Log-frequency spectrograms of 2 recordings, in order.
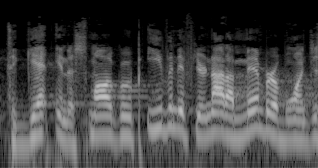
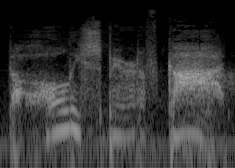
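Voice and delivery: very soft, near-whisper; hushed reverence; 12 dB quieter than usual. Acted. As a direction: say it in a reverent hush. Hushed after shouted climax.

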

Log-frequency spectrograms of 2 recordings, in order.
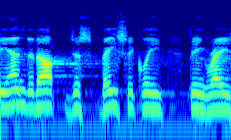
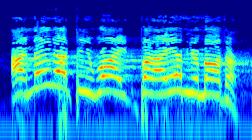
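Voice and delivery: high, loud bossy mom; mock mother authority; 8 semitones higher, 11 dB louder than usual. Preacher imitating his mother pulling rank, high and loud. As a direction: declare it like an unbeatable mom.

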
